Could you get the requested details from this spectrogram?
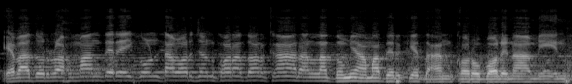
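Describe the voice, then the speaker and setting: A man in his thirties preaching a sermon, dropping to low murmurs and rising to loud chanted peaks. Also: steady tone, moderate pace. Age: 30s. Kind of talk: Bengali waz sermon with chanted passages. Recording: echoey hall with long reverb.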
